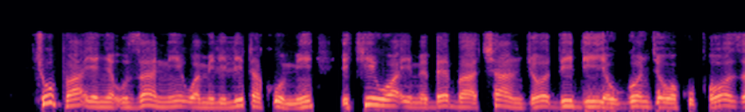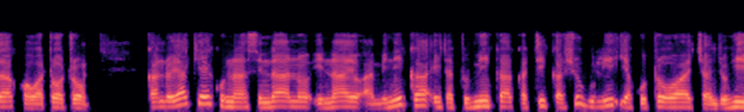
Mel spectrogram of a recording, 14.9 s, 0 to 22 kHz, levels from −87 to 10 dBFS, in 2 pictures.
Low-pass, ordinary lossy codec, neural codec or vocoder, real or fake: 7.2 kHz; Opus, 16 kbps; none; real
